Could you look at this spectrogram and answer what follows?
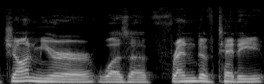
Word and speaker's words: Muir: John Muir. It's probably some Scottish sound that like didn't quite cross the Atlantic right. Yeah, you want to say like if your name is Muir, just spell it M-U-R-E.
